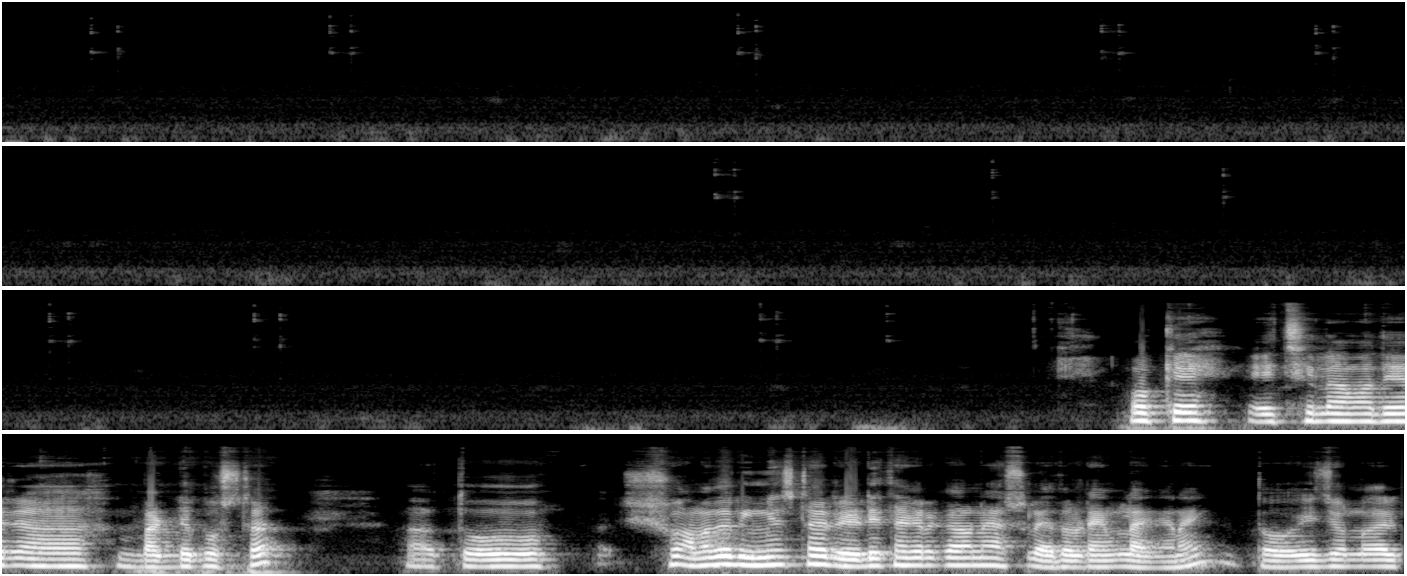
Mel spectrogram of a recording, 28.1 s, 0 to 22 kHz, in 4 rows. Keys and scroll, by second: 18.4 ctrl+space, 19.9 ctrl+space.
